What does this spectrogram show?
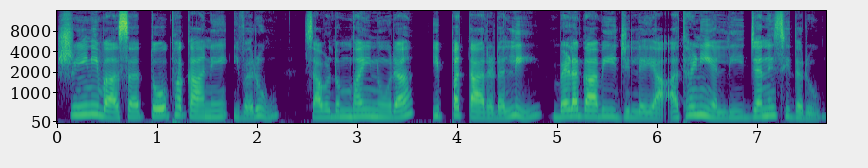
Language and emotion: Kannada, neutral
